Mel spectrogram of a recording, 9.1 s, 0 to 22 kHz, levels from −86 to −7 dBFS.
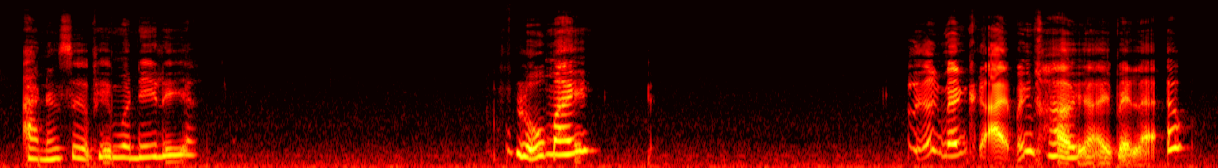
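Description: No technical faults can be heard anywhere in this recording.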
